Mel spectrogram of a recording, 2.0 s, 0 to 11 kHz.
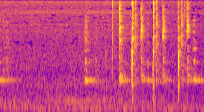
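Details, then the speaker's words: Ford F-150 with a poorly designed lift kit and heavily rusted underside, front differential not held by its mount, diff seal leaking oil: sharp metallic clinks over a low rumble as the loose differential rattles. "es el ruido que se viene esto no se aprecia tanto en el vídeo ok pero este este diseño está muy mal este kit porque pues no está agarrado el diferencial"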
